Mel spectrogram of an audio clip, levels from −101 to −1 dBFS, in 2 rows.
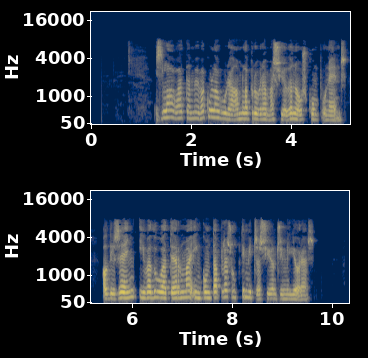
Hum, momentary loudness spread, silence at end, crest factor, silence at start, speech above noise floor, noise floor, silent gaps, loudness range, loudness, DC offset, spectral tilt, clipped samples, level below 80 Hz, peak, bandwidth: none; 10 LU; 0.75 s; 20 dB; 1.3 s; 39 dB; -64 dBFS; 5.32-5.40 s; 5 LU; -26 LUFS; under 0.1%; -4 dB/octave; under 0.1%; -70 dBFS; -6 dBFS; 8 kHz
